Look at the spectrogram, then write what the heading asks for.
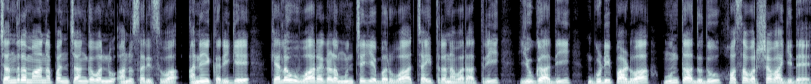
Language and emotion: Kannada, neutral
